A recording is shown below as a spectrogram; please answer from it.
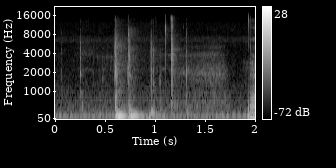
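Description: Computer keyboard and mouse clicks at a desk: one short, slightly heavier knock about half a second in, then a few light clicks about a second in.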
